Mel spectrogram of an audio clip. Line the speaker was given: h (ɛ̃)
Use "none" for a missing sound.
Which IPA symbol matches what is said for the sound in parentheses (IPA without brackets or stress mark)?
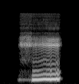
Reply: ɛ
